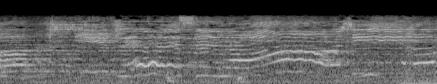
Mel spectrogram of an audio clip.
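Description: A song: music with a high singing voice carrying a wavering melody that slides up and back down about two and a half seconds in.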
